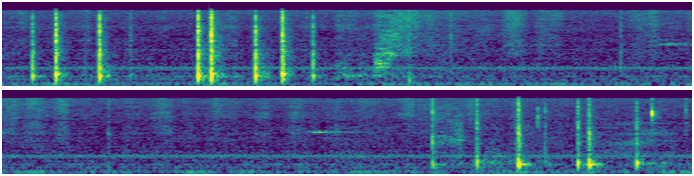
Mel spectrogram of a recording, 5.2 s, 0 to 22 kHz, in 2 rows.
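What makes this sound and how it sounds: A white plastic VO5 conditioner bottle, bonus size, hollow and apparently filled, is held up in one hand and tapped and scratched with the fingertips and nails of that same hand. About fourteen short, dry, hollow taps land in two clusters at the start and end. Between them is a quiet stretch with faint scratching, and each tap dies away almost at once.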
